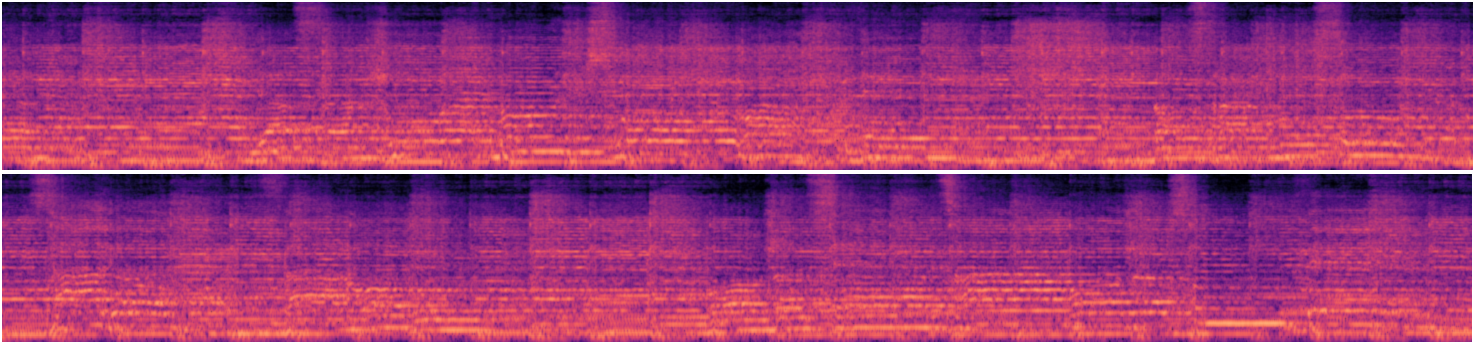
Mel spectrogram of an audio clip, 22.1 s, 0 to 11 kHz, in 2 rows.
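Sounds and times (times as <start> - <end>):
person singing: 0.0 - 22.0
rock or pop music with guitar: 0.0 - 22.0.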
